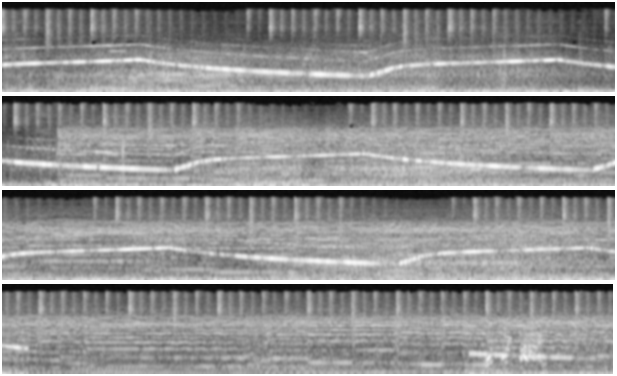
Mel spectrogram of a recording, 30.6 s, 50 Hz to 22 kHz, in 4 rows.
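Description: Police car siren in wail mode, heard from inside the cabin over the car's engine and road noise. Each cycle rises quickly and falls slowly, about every five seconds, until the siren cuts off about 23 seconds in. Music plays along with it from about eight seconds in.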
